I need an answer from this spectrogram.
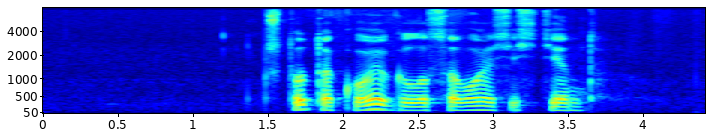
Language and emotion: Russian, neutral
